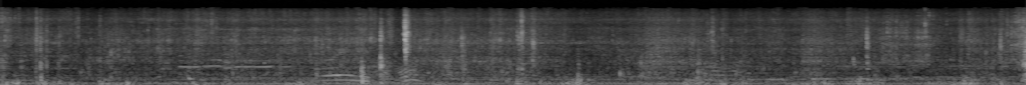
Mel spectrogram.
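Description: Steady wind and water noise on a small fishing boat at sea, with a sharp knock about four seconds in.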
